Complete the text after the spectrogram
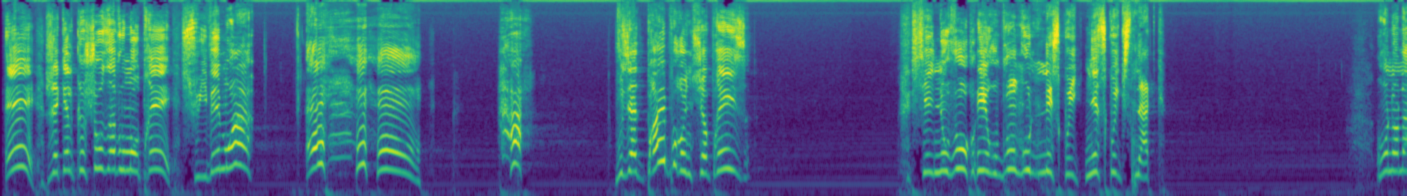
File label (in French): voix enfant; casting de voix-off; taurus-studio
